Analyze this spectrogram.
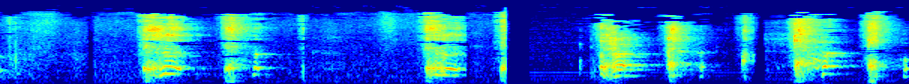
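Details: Repeated short coughs, about nine in six seconds, in quick runs with little pause: persistent, unstoppable coughing.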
